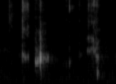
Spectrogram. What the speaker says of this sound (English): Y'all hear that crunch?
